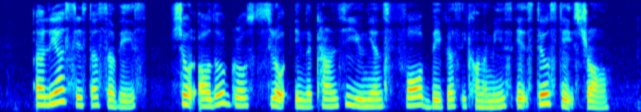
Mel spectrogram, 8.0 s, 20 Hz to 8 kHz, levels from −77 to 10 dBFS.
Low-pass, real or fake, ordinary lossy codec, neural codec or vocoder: 7.2 kHz; fake; none; codec, 16 kHz in and 24 kHz out, 2.2 kbps, FireRedTTS-2 codec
